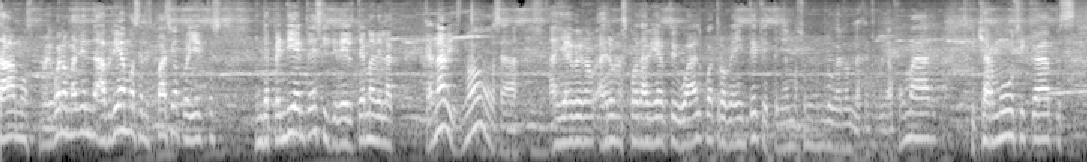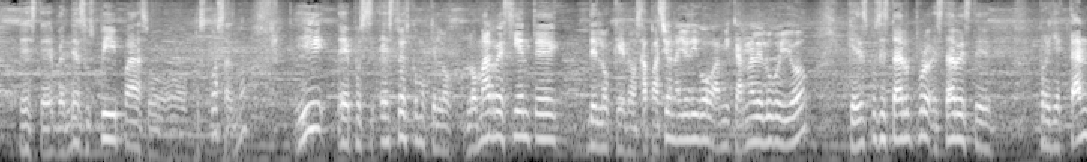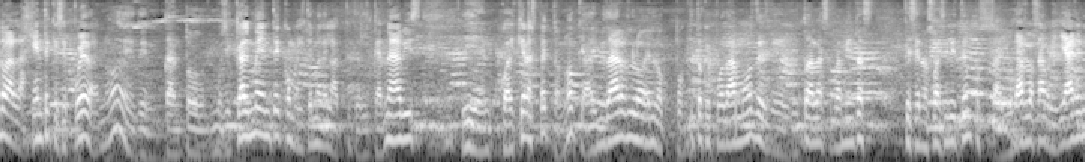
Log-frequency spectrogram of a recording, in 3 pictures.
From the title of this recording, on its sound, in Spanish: En Vivo En el Bazar Cannábico en Capitán Gallo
